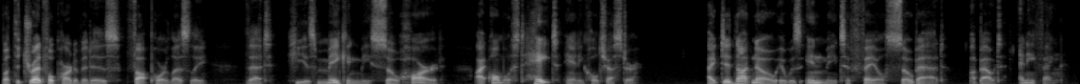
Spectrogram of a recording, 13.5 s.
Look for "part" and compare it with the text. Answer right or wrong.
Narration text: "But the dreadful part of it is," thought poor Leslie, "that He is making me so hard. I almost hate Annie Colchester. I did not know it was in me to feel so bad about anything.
right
